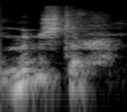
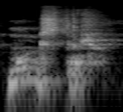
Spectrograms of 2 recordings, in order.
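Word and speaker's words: Münster: The U you pronounce like Ö, so Munster. Valur, yeah, Munster. Manuel, Munster.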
